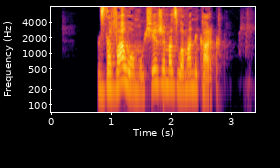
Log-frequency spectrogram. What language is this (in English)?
Polish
